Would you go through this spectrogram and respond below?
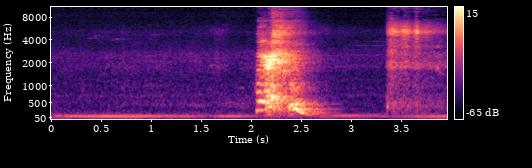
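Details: A baby's single sharp, explosive sneeze after a quiet stretch, followed by a brief softer sound; sneeze.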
